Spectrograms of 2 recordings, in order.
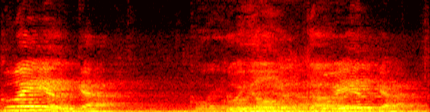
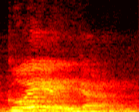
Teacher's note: It's sort of a W sound at the back of the throat, kind of a guttural.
